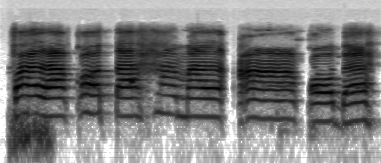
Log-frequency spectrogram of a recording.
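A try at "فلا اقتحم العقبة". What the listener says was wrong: Huruf ainnya enggak panjang. Aqobah. Aqobah.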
